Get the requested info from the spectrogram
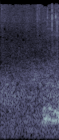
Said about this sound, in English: Bird flying off there, a dog barking.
